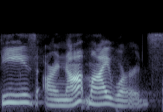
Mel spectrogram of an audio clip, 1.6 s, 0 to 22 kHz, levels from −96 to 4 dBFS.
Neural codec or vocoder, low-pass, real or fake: none; 7.2 kHz; real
